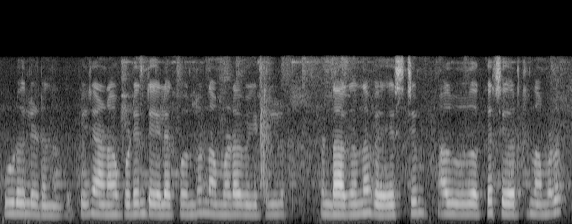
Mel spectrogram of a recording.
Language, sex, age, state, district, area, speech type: Malayalam, female, 45-60, Kerala, Kollam, rural, spontaneous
